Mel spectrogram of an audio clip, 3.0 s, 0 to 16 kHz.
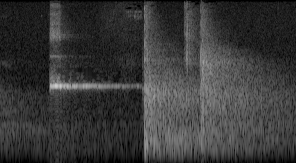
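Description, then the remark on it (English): A brief high whistling whoosh, then two sharp thwacks of arrows shot by men and women striking yellow, blue and red targets a half-second apart, each ringing out in a cavernous ice rink at the Glenwood Springs Community Center, Colorado; no one speaks. “11 men and women are shooting arrows at a row of yellow, blue, and red targets.”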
